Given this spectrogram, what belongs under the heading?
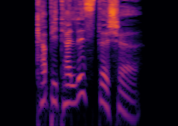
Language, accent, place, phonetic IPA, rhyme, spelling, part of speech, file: German, Germany, Berlin, [kapitaˈlɪstɪʃə], -ɪstɪʃə, kapitalistische, adjective, De-kapitalistische.ogg
- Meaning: inflection of kapitalistisch: 1. strong/mixed nominative/accusative feminine singular 2. strong nominative/accusative plural 3. weak nominative all-gender singular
